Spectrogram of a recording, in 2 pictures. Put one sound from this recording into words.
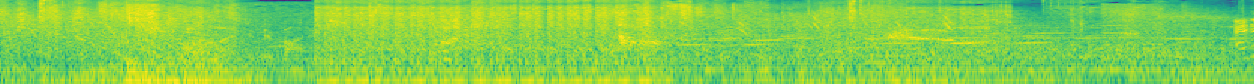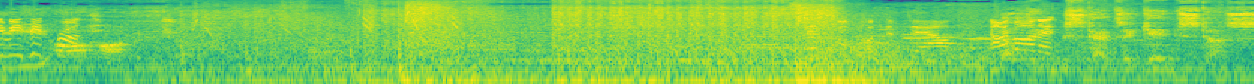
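Blasts of energy crackle and boom.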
